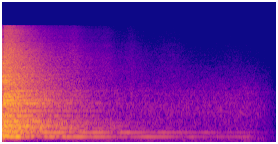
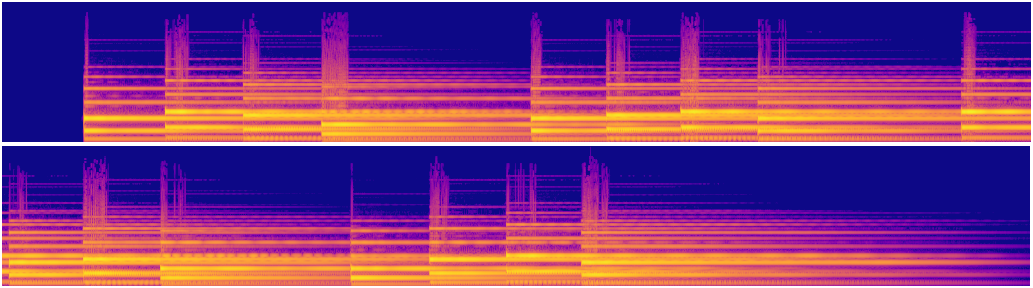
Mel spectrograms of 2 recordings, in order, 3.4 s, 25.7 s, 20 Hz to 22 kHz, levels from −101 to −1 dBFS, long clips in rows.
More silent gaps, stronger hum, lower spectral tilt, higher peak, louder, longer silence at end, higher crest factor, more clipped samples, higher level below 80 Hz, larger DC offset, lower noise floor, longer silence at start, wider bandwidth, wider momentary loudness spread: neither; neither; second, -3.5 dB/octave vs -9 dB/octave; about the same, -2 dBFS vs 0 dBFS; second, -23 LUFS vs -11 LUFS; first, 2.15 s vs 1.25 s; first, 24 dB vs 12 dB; neither; second, -74 dBFS vs -56 dBFS; neither; first, -60 dBFS vs -54 dBFS; second, 0 s vs 1 s; first, 11.5 kHz vs 6.2 kHz; first, 27 LU vs 14 LU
